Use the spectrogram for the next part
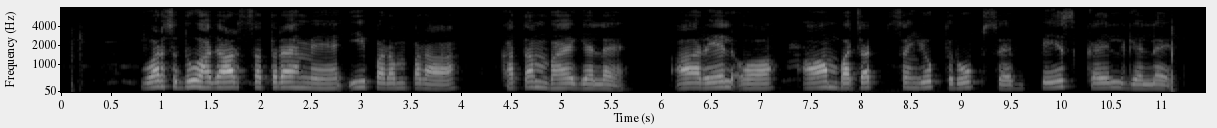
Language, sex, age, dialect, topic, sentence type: Maithili, male, 18-24, Eastern / Thethi, banking, statement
